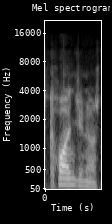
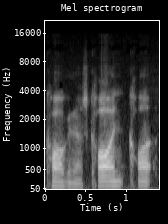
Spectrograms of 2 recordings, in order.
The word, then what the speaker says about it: congeners: But yeah, the congeners, it's congeners, not coggeners.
